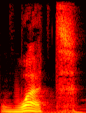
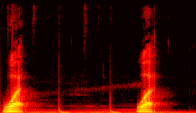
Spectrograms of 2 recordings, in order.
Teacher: In American and many variants of British English, we use a glottal T in what. We cut the sound off at the back of the throat.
